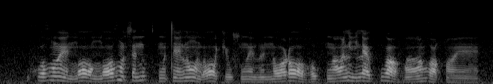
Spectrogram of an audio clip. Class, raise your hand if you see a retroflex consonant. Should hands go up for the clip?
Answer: yes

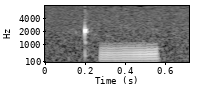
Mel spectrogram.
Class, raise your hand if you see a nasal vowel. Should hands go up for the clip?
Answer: no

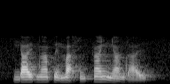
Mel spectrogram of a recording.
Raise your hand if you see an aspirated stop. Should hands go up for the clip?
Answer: no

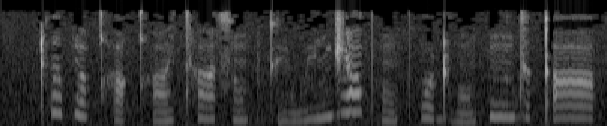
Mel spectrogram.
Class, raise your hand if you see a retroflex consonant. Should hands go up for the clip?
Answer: yes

